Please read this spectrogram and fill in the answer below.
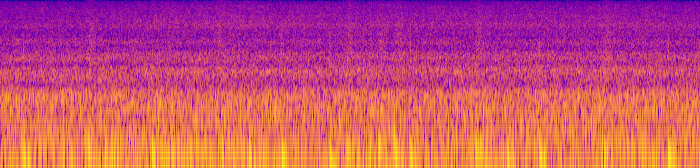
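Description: Creek whitewater rushing and churning below a waterfall: a steady, even rush of water.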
